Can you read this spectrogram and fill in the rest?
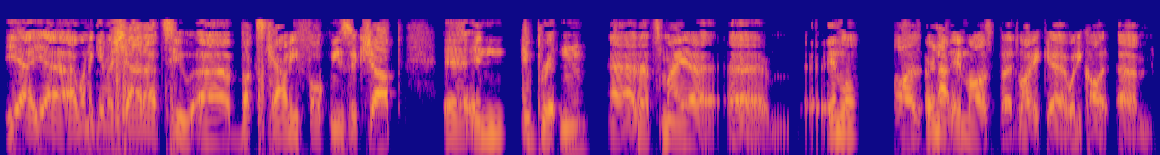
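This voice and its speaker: A man's voice: fairly low pitch, unhurried. A young adult man from Philadelphia, a musician guest chatting casually and rambling with lots of fillers and restarts. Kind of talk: casual interview chat. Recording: dull lo-fi remote audio.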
